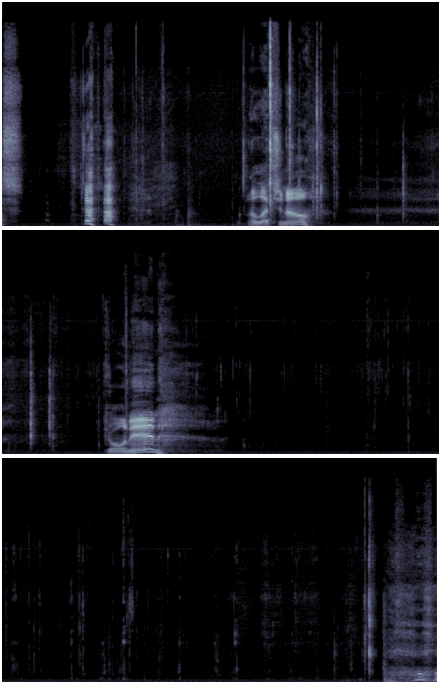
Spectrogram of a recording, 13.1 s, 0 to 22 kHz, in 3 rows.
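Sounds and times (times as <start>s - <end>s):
low steady hum: 0.0s - 13.0s
faint chewing: 6.4s - 12.6s.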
